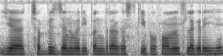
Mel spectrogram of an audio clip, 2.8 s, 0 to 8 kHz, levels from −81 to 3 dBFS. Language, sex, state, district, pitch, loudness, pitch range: Hindi, male, Uttar Pradesh, Budaun, 145 Hz, -16 LUFS, 140-145 Hz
